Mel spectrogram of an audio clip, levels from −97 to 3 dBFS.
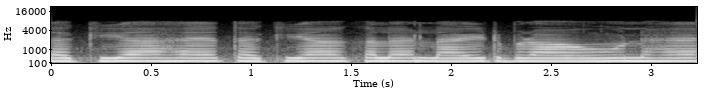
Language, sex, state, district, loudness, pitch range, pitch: Hindi, female, Maharashtra, Mumbai Suburban, -11 LUFS, 210-220 Hz, 215 Hz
